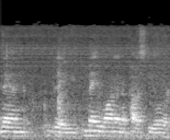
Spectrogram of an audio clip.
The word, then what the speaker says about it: apostille: they may want an apostille or not and it's spelled p-i-l-l-e very much close to Apostle but it isn't and it's just think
